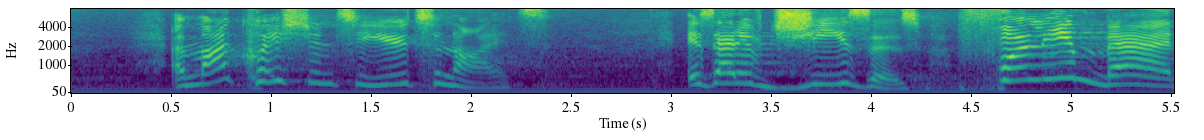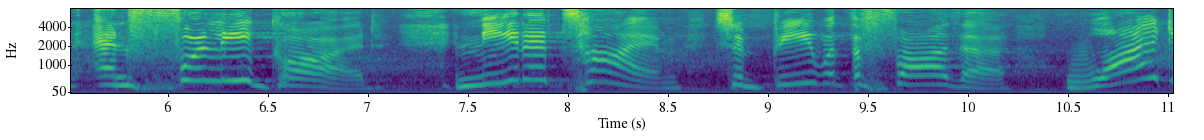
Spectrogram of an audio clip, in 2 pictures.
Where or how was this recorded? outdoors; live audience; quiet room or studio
live audience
